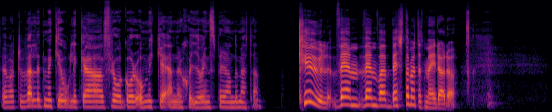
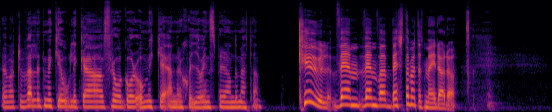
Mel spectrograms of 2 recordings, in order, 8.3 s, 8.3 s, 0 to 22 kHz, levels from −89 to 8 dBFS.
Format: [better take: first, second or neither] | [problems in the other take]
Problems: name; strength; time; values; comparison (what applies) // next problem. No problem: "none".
second | thin; somewhat; fading below 400 Hz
